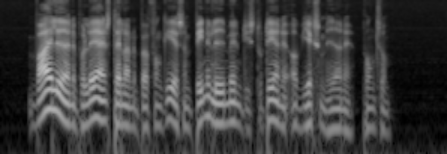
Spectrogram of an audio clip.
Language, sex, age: Danish, male, 37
